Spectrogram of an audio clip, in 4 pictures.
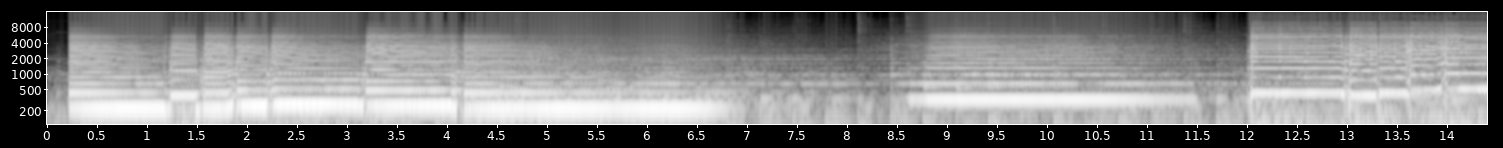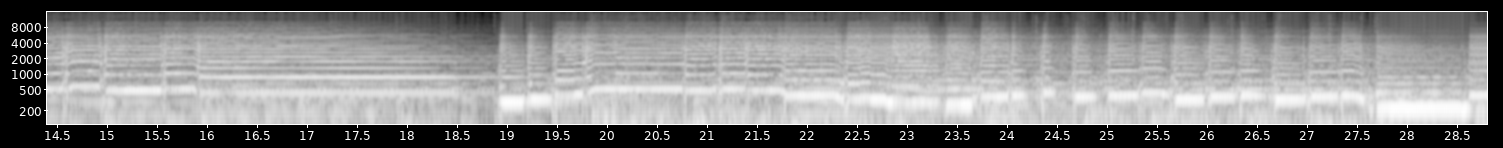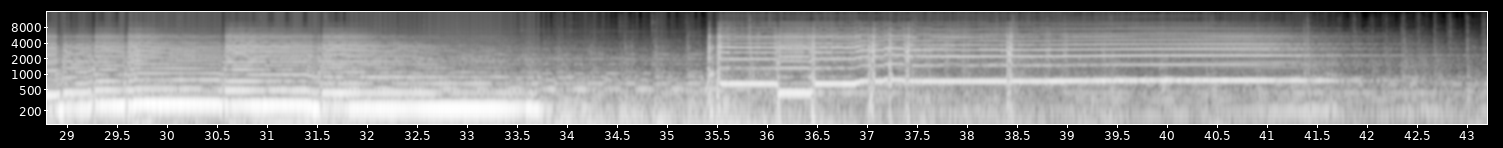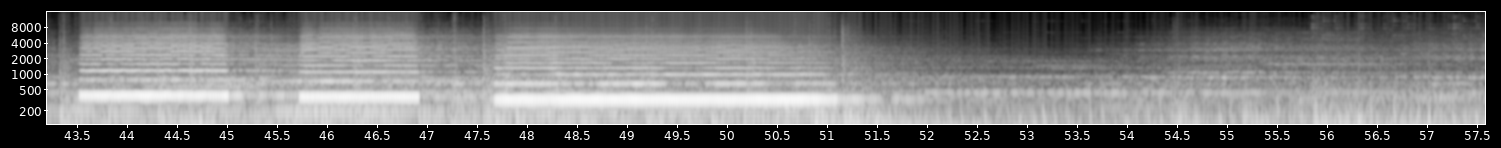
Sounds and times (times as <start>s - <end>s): Electric guitar: 0.0s - 57.5s
Strum: 0.0s - 57.5s.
